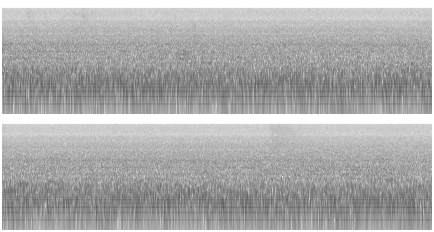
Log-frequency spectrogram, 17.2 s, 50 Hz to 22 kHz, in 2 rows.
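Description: Long Island Rail Road M3 electric train standing at the platform with its doors open, its onboard equipment giving a steady deep hum with faint high whines on top.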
